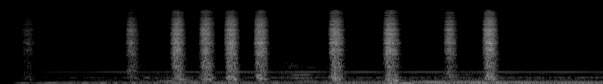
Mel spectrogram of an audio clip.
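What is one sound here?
A man sniffs sharply, close up, several times.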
